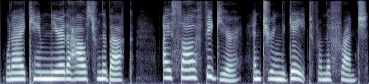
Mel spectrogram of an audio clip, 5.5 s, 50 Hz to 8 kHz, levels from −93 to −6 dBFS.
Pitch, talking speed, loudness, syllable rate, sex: 235 Hz, 205 wpm, -16 LUFS, 5.0 syllables/s, female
